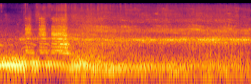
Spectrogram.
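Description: MARC commuter train passing: the locomotive's horn sounds over a low engine drone and cuts off about a second and a half in, followed by the steady rush of the passenger cars' wheels on the rails with a thin steady whine.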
